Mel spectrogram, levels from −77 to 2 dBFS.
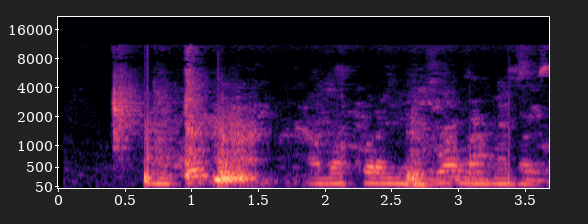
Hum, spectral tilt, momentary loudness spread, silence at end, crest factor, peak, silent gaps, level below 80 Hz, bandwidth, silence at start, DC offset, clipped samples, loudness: none; -6 dB/octave; 14 LU; 0 s; 18 dB; -2 dBFS; none; -40 dBFS; 11.5 kHz; 0.4 s; under 0.1%; under 0.1%; -19 LUFS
